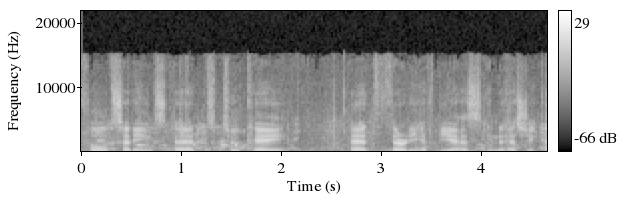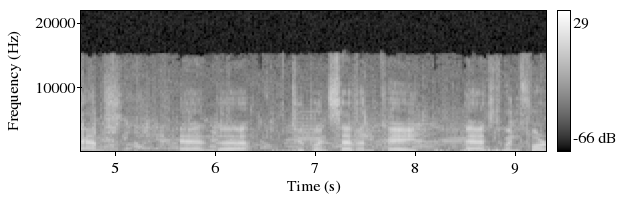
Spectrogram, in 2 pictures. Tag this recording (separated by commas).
Speech, Hubbub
